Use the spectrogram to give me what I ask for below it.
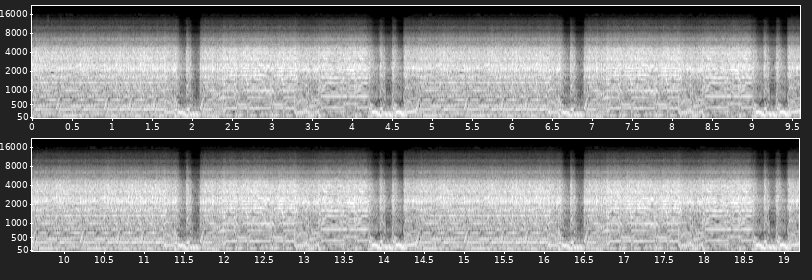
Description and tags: A short loopable riff I created in Samplitude, alas I have no real guitar!
riff, cool, power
